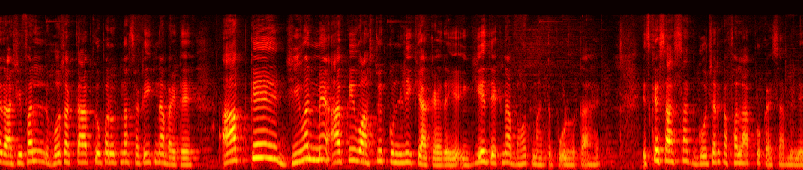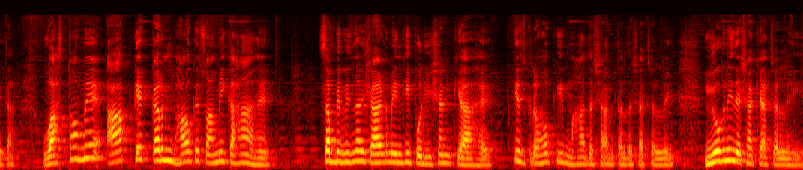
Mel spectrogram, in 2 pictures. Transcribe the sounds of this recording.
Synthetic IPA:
ɾaːʃipʰəlɦosɐk̚t̪aɦɛaːp̚keuːpəɾʊt̪nasɐʈiːknabɛːʈʰe | aːpked͡ʒiːʋənmẽʔaːp̚kiʋaːst̪əʋɪkːʊ̃ɳɖlikjaːkɛɦɾɐɦḭɦɛ̰jed̪eːkʰnabɐɦʊt̪mɐɦət̪wəpṵːɾnɦoːt̪a̰ɦɛː | ɪskesaːt̪ʰsaːt̪ʰɡoːd͡ʒəɾkapʰɐlaːp̚kokɛ̰ːsa̰mɪleːɡa̰ː | ʋaːst̪omẽaːpkekɐɾmbʱaːʋkeswaːmikɐɦãɦɛ̃ː | sɐb̚ɖɪʋɪd͡ʒnəlt͡ʃaːɾʈmẽɪnkipoːd͡ʒiːʃənkjaɦɛ̰ː | kɪsɡɾəɦõkimɐɦãd̪ɐʃa̰ə̰̃nt̪əɾd̪ɐʃa̰t͡ʃɐ̰lɾɐ̰ɦḭjoːɡnid̪ɐʃakjaːt͡ʃɐlɾɐɦḭɦɛ

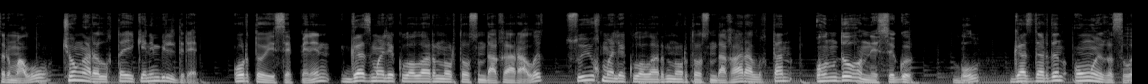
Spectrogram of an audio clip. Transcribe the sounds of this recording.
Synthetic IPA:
sɯɾmɑ̰lˠuːt͡ʃʰo̞ɴɑɾɑlˠɯq̚t̪ɑje̞ke̞ninbild̪iɾe̞̰t̪̚ | o̞ɾt̪o̞e̞se̞pme̞ne̞nɡazmɐlʲe̞kulˠalˠɑɾd̪ɯno̞ɾt̪o̞sund̪ɑʁɯɑ̰ɾɑ̰lˠɯq̚sujuqmɐlʲe̞kulˠalˠɑɾd̪ɯno̞ɾt̪o̞sund̪ɑʁɯɑɾɑlˠɯq̚t̪ɑno̞nd̪o̞ʁone̞ɾse̞ɡøp̚ | bulˠɡazd̪ɑɾd̪ɯno̞ɴojʁɯsɯlˠ

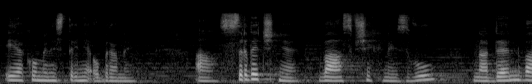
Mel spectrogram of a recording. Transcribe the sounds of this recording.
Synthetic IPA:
ʔɪjako̞mɪnɪst̪ɾɪɲɛʔo̞bɾanɪ | ʔasr̩dɛt͡ʃɲɛvaːsfʃɛxnɪzvu | nadɛnva

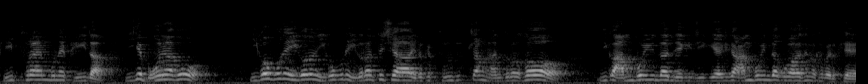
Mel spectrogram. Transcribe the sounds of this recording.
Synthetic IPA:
pipʰɯɾaimbune̞piːdaiɡe̞mwʌɲaɡo | iɡʌbune̞iɡʌnɯniɡʌbune̞iɡʌɾant͈ɯɕʰiaiɾʌkʰe̞punsʰut͡ɕ͈aŋmandɯɾʌsʰʌ | iɡʌanboindanɯnje̞ɡid͡ʑiːɡeiɡeanboindaɡomakʰɯsʰeɡakʰabjiɾʌkʰe̞

